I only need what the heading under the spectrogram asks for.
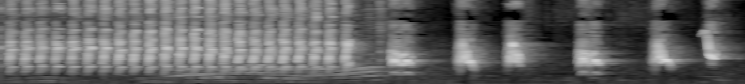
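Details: Long-tailed shrike in a fast, dense kuntilanak song linked with sparrow calls, a training recording for caged birds: a quick raspy trill of nearly two seconds, then five loud, evenly spaced sharp chirps.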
